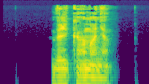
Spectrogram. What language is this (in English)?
Slovak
